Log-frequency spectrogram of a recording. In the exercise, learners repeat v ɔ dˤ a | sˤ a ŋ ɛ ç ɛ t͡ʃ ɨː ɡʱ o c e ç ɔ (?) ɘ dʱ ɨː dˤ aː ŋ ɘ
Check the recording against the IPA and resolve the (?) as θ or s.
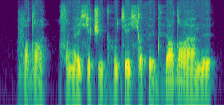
θ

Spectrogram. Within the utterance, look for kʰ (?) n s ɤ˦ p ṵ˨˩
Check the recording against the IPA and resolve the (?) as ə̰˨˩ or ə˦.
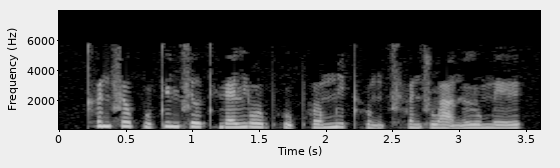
ə˦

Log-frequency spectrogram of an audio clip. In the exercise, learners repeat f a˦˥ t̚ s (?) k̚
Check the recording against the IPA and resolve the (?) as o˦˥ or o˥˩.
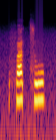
o˦˥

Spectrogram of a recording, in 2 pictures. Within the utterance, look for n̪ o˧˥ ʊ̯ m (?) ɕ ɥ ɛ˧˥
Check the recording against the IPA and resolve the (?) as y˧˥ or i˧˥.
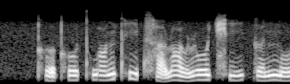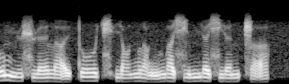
y˧˥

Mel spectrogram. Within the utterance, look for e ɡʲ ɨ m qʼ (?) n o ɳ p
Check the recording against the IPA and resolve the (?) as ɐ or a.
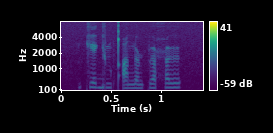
a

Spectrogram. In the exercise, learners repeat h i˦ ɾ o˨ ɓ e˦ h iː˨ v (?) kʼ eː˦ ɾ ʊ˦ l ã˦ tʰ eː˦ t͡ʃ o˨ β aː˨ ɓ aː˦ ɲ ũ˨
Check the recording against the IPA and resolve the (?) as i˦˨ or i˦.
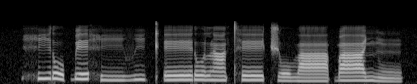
i˦˨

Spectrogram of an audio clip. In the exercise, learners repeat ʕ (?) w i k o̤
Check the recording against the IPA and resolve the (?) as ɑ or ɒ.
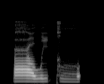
ɒ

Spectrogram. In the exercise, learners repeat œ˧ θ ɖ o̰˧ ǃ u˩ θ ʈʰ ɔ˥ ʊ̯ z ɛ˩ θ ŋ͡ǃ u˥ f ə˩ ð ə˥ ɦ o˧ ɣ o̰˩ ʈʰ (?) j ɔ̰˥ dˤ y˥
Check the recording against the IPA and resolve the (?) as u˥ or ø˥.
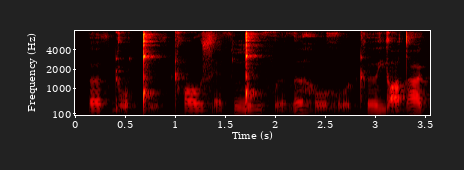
ø˥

